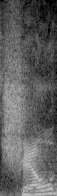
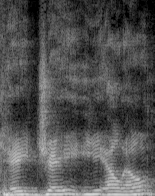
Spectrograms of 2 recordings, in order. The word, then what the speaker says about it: Kjell: It's Kjell. It's Norwegian. Spelled K-J-E-L-L.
